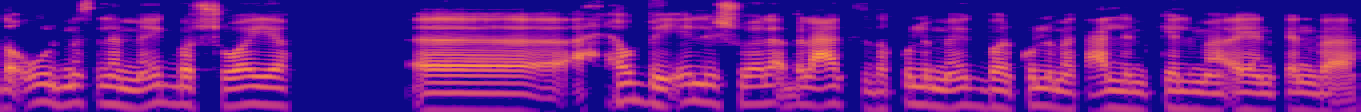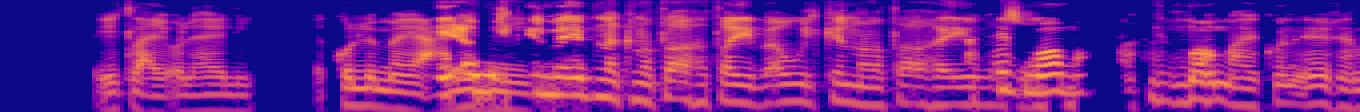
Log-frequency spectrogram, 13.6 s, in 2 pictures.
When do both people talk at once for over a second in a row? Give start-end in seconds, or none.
none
